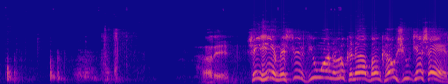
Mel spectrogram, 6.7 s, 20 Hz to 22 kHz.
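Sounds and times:
wooden door being opened: 0.0s - 2.0s
speech: 3.1s - 6.7s.

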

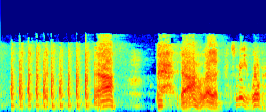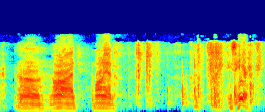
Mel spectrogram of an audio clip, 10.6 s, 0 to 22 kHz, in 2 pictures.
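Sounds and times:
pounding on a door: 0.0s - 1.9s
speech: 1.9s - 2.4s, 3.1s - 7.7s, 9.9s - 10.6s.

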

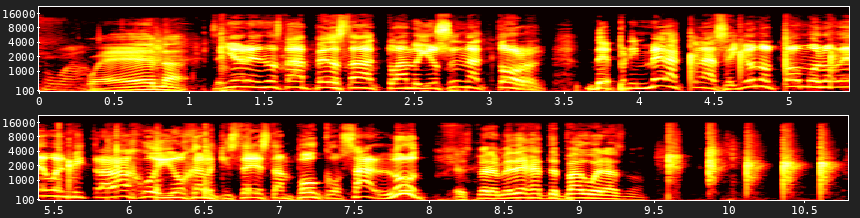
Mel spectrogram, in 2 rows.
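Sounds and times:
speech: 0.2s - 9.7s
sharp hand claps: 4.3s - 6.7s, 9.6s - 10.7s.

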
